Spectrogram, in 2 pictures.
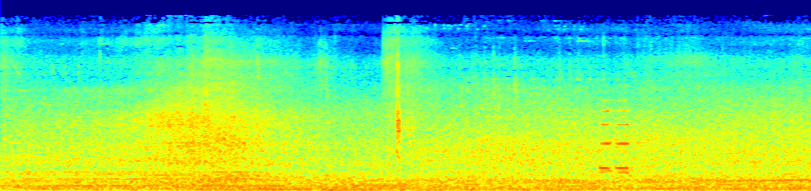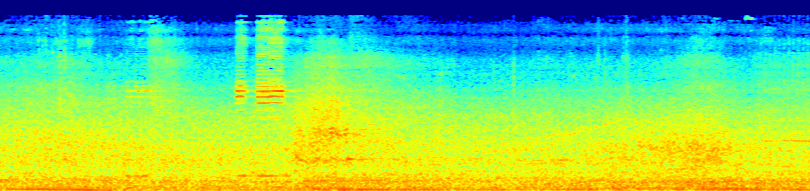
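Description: Road traffic: cars and minibuses pass one after another, their engine and tyre noise swelling and fading. Short double horn toots sound about nine seconds in and again around sixteen seconds.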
